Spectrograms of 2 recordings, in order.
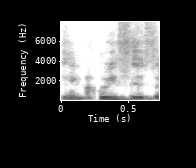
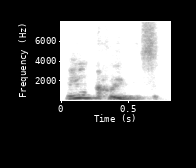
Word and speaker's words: increase: on the first syllable, increase, this is noun. If we put stress on the second syllable, increase, this is verb.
